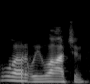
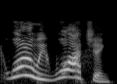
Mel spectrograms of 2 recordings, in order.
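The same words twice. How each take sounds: First: Said in the usual way. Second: Wife catching a gross scene on TV, high mock alarm; mock appalled wife. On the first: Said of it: "And she's like". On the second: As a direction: squeak it out like the horrified wife. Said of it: "she's like".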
